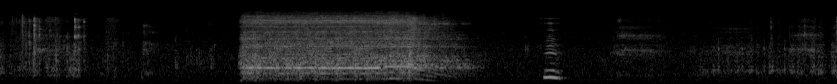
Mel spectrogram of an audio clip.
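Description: Electric pencil sharpener running for about two seconds as a colored pencil is ground in it, the motor's pitch dropping as it winds down. The owner finds it is not sharpening the pencils evenly.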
